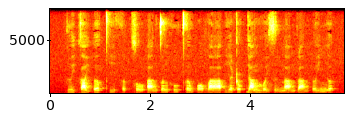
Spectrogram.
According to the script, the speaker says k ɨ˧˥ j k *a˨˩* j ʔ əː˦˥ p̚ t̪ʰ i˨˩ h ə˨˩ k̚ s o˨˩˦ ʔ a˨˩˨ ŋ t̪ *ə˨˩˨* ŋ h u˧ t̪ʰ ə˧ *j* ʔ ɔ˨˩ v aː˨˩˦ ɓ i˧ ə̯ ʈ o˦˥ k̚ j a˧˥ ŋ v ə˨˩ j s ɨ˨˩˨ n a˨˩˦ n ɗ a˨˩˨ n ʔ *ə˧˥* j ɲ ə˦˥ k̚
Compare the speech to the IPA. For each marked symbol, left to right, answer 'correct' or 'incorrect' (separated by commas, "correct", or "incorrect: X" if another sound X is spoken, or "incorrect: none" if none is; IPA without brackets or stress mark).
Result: correct, incorrect: ə˧, incorrect: w, correct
